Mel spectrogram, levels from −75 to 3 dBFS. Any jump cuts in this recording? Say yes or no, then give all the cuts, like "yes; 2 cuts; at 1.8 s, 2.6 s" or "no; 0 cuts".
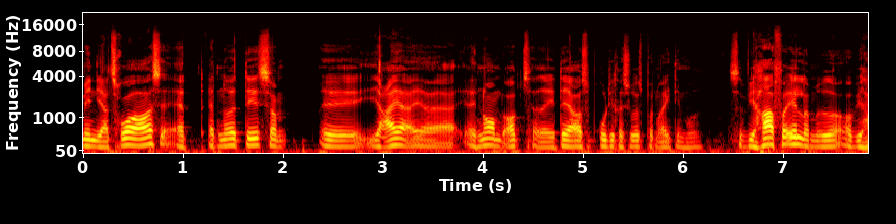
no; 0 cuts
